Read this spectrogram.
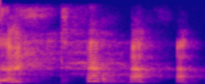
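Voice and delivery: short breathy laugh; self-mocking little laugh. Real, not acted. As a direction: laugh it off lightly. Laughing at his own age.

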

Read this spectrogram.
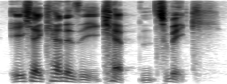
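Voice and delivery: very slow, measured character voice; figure from above. A narrator's reading. A figure greets Captain Twig from the pipe, measured. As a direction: draw the recognition out slowly.

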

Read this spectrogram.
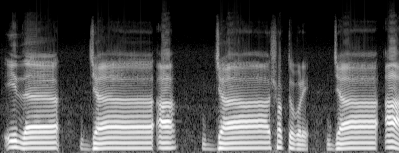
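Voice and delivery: ইজা জা আ split into slow separate syllables; letter by letter. Shown as a demonstration. Teacher breaking the word into syllables, lightly spaced. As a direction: tap out each syllable of জা আ apart. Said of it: "জিহ্বার আগা থেকে নরম করে".

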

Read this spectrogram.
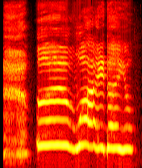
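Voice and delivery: high, drawn-out tearful whine; mock crying. Streamer showing chat her sad expression, mock crying. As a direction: wail it slowly, pretending to sob.

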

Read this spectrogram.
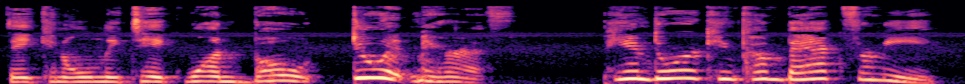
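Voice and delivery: loud urgent shout. A narrator's reading. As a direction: shout over the roaring water. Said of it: "Howard shouted".

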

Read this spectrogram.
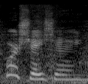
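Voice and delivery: ordinary talk, nothing marked

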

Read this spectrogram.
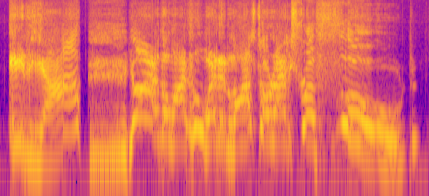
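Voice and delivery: yelling the accusation; angry shout. Acted. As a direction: snap back and yell at him. Quarrel over lost food.

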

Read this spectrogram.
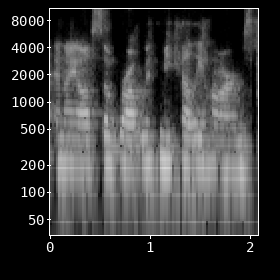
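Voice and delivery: usual speaking voice

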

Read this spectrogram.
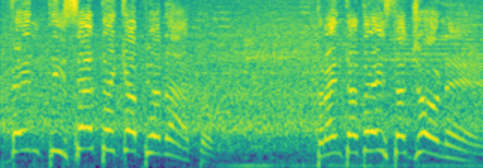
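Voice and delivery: high ecstatic goal shout; excited goal call. Real, not acted. Mertens fourth goal.

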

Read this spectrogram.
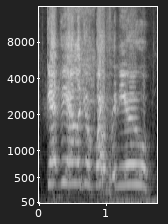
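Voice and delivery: shouted at an opponent; loud shout. Pretend. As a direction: yell it out. Repeats line, now shouting.

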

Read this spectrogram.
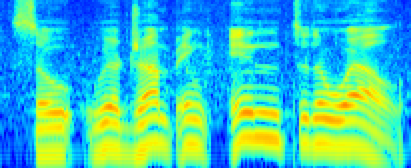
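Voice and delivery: usual speaking voice

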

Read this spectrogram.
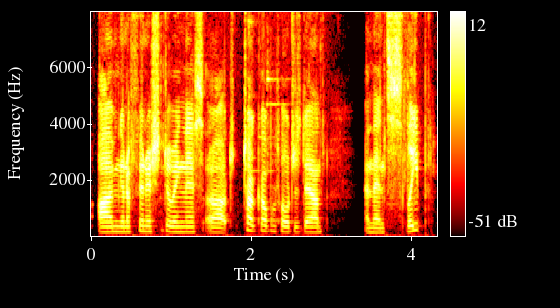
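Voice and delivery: ordinary talk, nothing marked

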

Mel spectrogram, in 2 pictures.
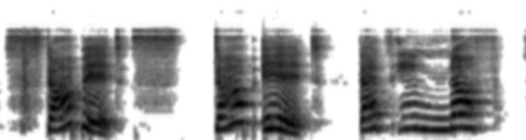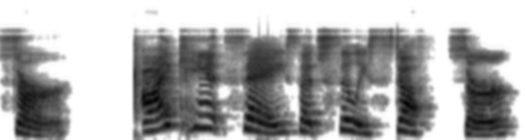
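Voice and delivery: fed up and begging the fox to quit; exasperated Knox. Acted. Knox protests Fox's tongue twisters.

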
